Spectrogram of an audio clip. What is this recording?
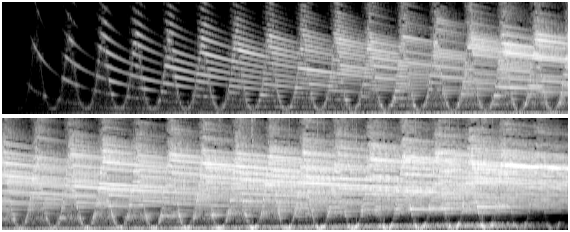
Stab fx for hardstyle, house
Created with audacity
house, electro, hit, stab, fx, hardstyle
